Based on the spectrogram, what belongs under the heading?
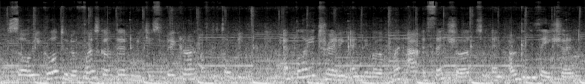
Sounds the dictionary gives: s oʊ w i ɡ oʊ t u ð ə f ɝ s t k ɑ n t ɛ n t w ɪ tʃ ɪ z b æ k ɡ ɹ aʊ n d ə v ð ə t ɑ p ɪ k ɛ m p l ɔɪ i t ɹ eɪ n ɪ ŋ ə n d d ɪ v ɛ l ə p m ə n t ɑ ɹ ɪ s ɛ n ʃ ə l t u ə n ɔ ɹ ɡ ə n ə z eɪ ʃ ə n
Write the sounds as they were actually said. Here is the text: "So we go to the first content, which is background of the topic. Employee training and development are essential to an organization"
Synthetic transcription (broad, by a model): s oʊ w i ɡ oʊ t u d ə f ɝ s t k ɑ n t ɛ n t w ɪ tʃ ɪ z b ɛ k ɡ ɹ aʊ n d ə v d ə t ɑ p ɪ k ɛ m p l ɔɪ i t ɹ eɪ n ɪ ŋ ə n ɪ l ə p ə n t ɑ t ɪ s ɛ n ʃ ə l t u ə n ɔ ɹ ɡ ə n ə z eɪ ʃ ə n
